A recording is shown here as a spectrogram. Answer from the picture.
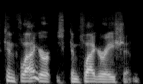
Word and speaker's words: conflagration: He was adding a schwa and putting the emphasis on the wrong syllable.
